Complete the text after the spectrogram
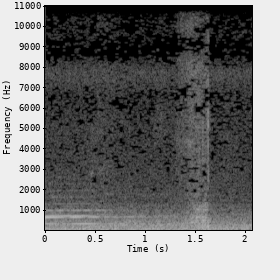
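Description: A pencil scratches along a ruler on paper.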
